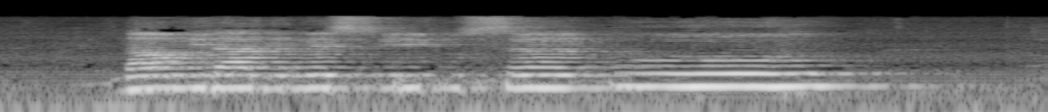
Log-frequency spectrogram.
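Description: A man chants through a loudspeaker.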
